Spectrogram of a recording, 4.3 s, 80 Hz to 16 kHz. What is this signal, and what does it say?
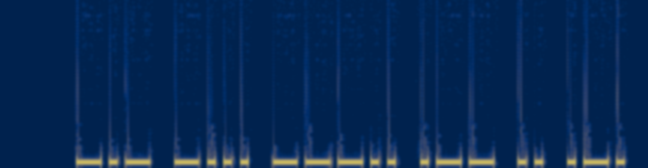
Morse code, heard as a keyed tone, about 25 wpm, 700 Hz. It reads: KB8WIR
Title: Speed Racing - USA 2x3 Call Signs 22wpm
